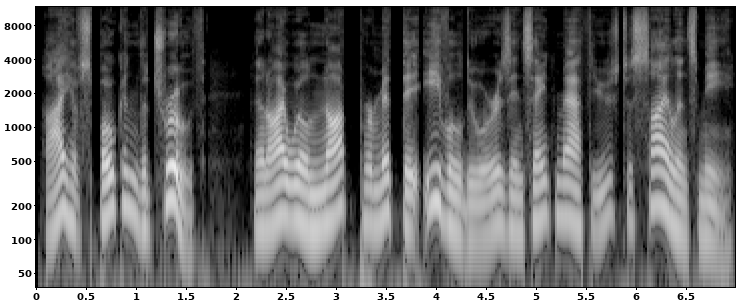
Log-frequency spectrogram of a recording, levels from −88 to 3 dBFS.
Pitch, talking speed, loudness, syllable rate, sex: 140 Hz, 165 wpm, -20 LUFS, 4.0 syllables/s, male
